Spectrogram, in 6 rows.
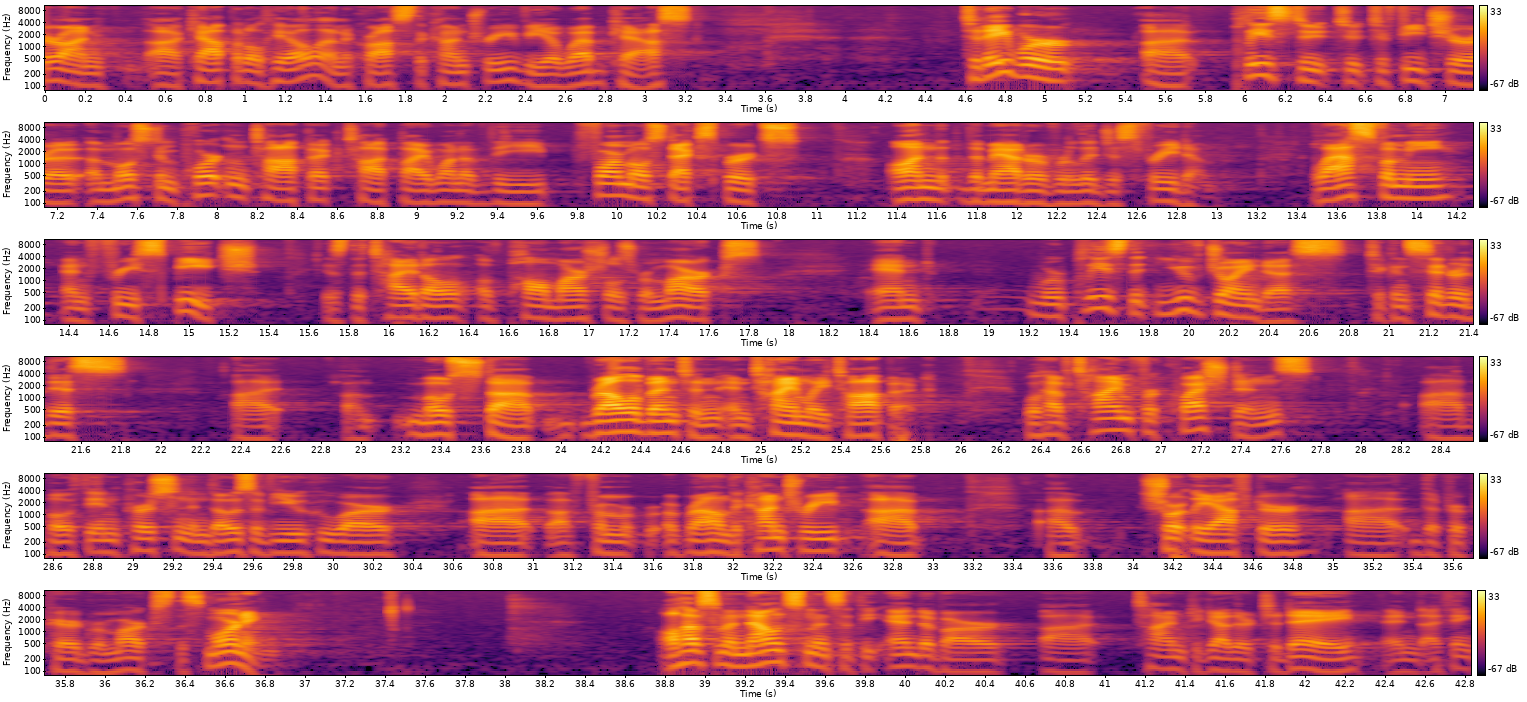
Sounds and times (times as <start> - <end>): Male speech, man speaking: 0.0 - 3.2, 4.6 - 25.8, 26.4 - 33.0, 33.6 - 36.9, 38.8 - 42.8
Narration, monologue: 0.0 - 42.8.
